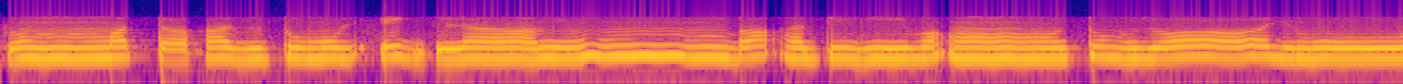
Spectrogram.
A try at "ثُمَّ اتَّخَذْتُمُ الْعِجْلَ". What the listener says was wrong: ثم اتخذتم العجل, لام کو لمبا نہ کریں.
